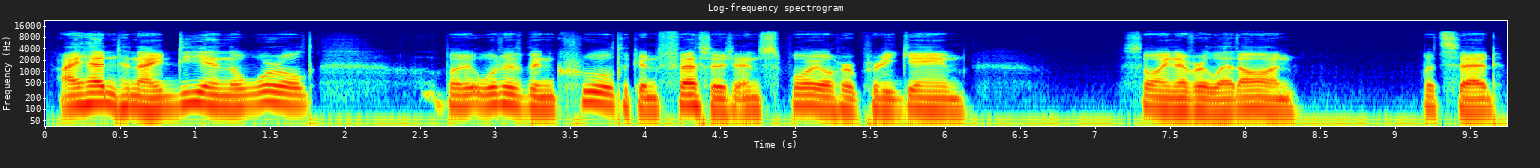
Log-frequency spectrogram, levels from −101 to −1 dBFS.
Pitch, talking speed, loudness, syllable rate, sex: 115 Hz, 170 wpm, -18 LUFS, 4.6 syllables/s, male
